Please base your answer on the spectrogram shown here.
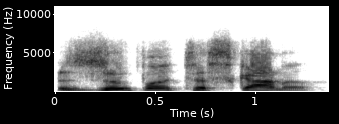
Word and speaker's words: Zuppa Toscana: How did you pronounce it? It's Zuppa Toscana.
